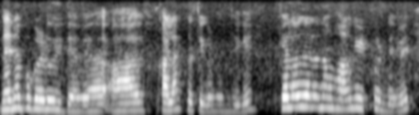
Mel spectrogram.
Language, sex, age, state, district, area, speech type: Kannada, female, 18-30, Karnataka, Udupi, urban, spontaneous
